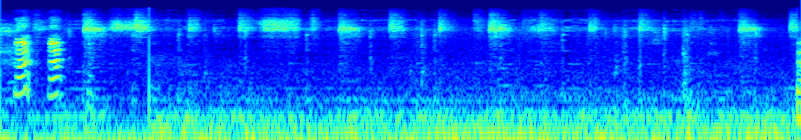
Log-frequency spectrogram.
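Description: Steady low rumble of a car's engine and road noise heard from inside the cabin as it drives off, after a short laugh at the start.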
